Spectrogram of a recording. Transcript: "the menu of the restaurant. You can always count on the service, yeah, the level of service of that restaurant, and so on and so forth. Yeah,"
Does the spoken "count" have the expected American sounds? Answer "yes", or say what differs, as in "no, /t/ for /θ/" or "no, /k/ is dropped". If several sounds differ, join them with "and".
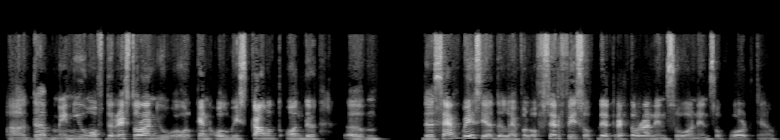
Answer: yes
